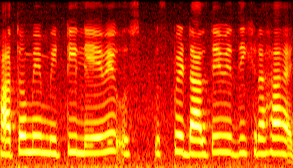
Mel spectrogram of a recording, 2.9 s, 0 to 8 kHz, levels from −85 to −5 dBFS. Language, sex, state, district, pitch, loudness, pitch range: Hindi, female, Uttar Pradesh, Hamirpur, 275 Hz, -18 LUFS, 260-290 Hz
